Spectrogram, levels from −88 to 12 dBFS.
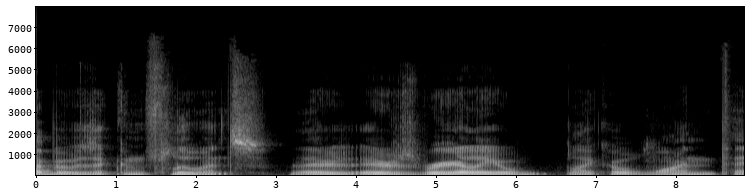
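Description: From start to finish, the speech runs at one third of its proper speed. That is a wrong sample rate fault. The samples are being read out far more slowly than they were captured, with no conversion between the two rates. Speed and pitch fall together by the same ratio. Everything drops about 19 semitones, well over an octave and a half. Voices turn deep, slow and dragging. The ratio fits 48 kHz audio played back at 16 kHz.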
